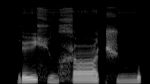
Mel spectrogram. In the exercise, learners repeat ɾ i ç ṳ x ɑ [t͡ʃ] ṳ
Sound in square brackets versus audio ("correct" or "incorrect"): correct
